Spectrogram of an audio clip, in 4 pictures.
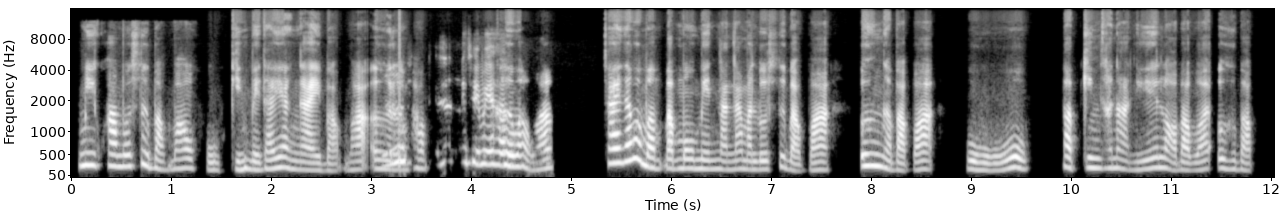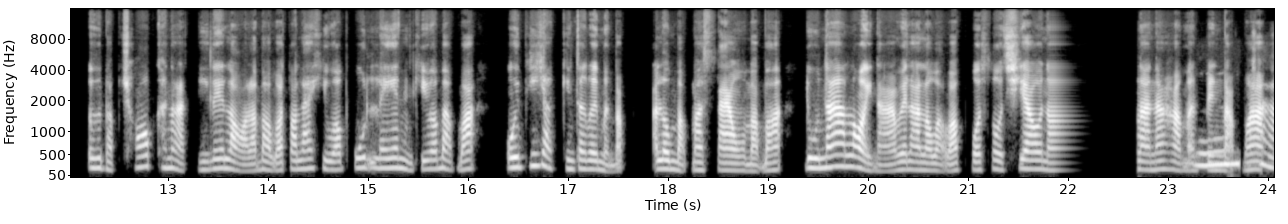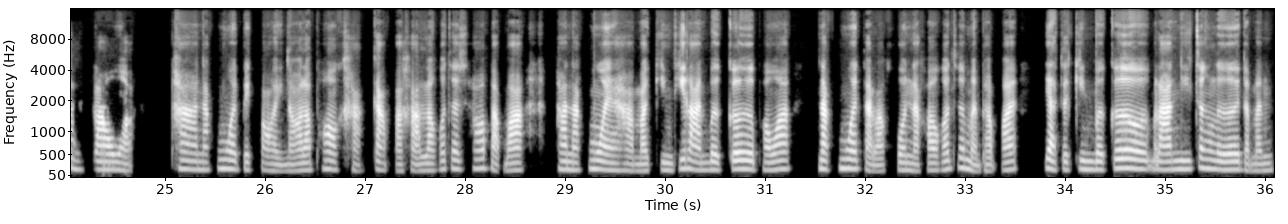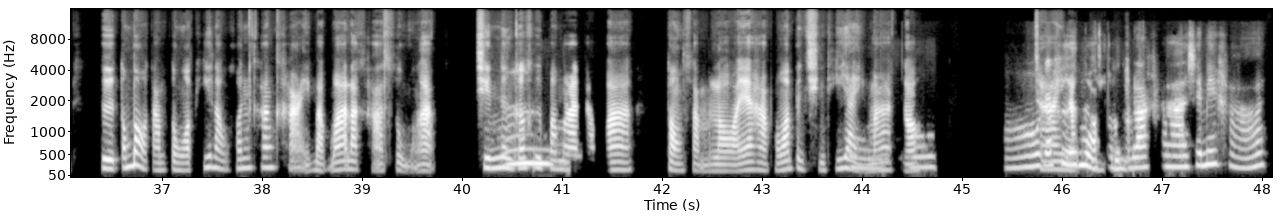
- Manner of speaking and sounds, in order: distorted speech; tapping
- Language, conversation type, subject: Thai, podcast, เวลาไปรวมญาติ คุณชอบเอาอะไรไปแบ่งกันกินบ้าง?
- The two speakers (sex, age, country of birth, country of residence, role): female, 30-34, Thailand, Thailand, guest; female, 35-39, Thailand, Thailand, host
